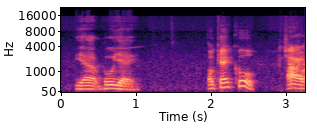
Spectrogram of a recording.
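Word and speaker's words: Bouyea: who don't know how to spell it can spell it like anyway, Jamare Bouye? Yeah, booyah.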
